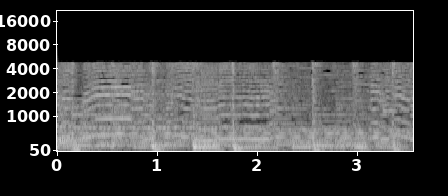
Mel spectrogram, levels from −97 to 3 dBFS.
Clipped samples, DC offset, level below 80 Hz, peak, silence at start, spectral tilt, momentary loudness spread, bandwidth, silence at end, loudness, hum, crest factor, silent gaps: under 0.1%; under 0.1%; -40 dBFS; -6 dBFS; 0 s; -10.5 dB/octave; 4 LU; 5 kHz; 0 s; -24 LUFS; none; 18 dB; none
